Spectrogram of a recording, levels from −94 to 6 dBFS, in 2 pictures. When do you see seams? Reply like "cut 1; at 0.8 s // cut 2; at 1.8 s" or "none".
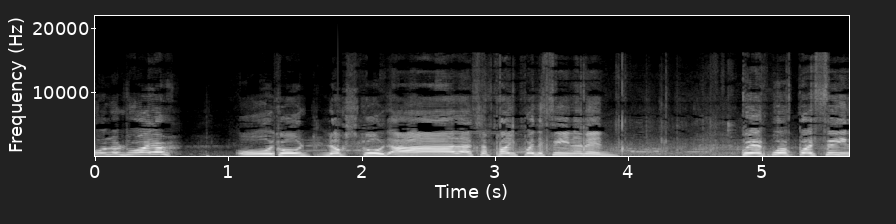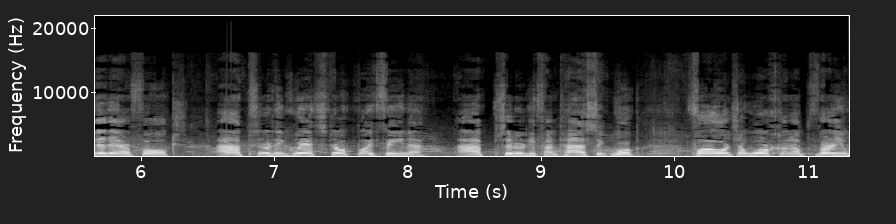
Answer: cut 1; at 1.3 s // cut 2; at 3.0 s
